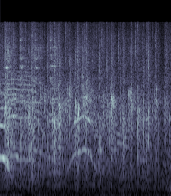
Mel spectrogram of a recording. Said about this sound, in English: I don't know. I don't like that applause.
